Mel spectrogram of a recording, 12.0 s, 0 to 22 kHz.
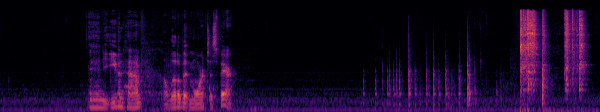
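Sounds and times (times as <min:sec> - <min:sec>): plastic container knocking on glass jar: 0:07.3 - 0:09.6.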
